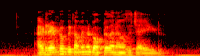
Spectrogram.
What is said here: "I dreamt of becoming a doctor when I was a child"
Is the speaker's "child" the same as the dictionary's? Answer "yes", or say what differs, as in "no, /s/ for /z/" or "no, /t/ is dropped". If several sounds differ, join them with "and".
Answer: yes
